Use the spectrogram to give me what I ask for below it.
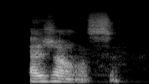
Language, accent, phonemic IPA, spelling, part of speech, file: French, Canada, /a.ʒɑ̃s/, agencent, verb, LL-Q150 (fra)-agencent.wav
- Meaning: third-person plural present indicative/subjunctive of agencer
